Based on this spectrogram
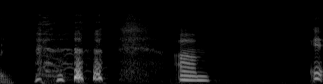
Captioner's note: soundbite of laughter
